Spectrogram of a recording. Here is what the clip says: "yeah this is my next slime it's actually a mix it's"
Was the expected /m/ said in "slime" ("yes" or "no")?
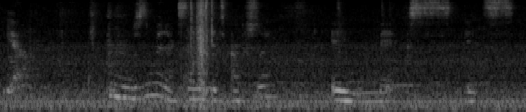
no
